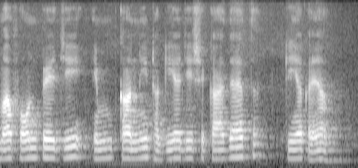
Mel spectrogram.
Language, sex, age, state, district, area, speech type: Sindhi, male, 30-45, Gujarat, Kutch, urban, read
